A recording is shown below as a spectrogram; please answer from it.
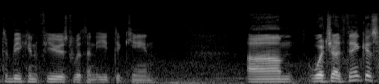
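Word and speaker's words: Yttakin: it's Yayo, and like Francis calls the Wookiee people Yatkins, because of the way it's spelled, but I'm pretty sure their official way of pronouncing it is Itakeen.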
